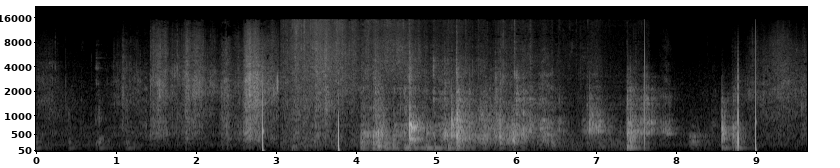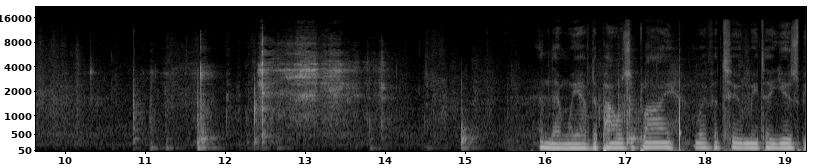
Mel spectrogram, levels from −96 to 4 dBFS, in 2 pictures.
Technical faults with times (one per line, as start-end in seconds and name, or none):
2.84-2.86 loud pop
3.79-3.81 loud pop
7.61-7.63 loud pop
8.78-9.02 loud pop
17.69-17.71 loud pop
